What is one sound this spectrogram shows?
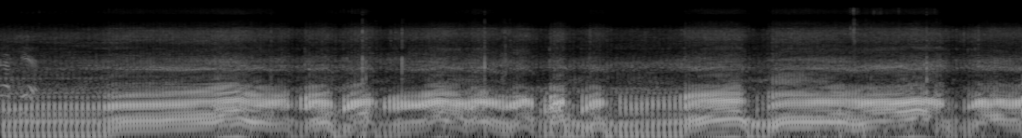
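A dirt bike engine idles and revs in bursts close by.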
